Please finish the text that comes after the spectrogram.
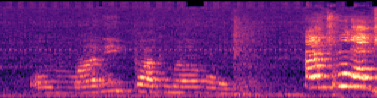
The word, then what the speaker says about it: Om Mani Padme Hum: I said Om Mani Padme Hum. Why do you put an R in? There's no R.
